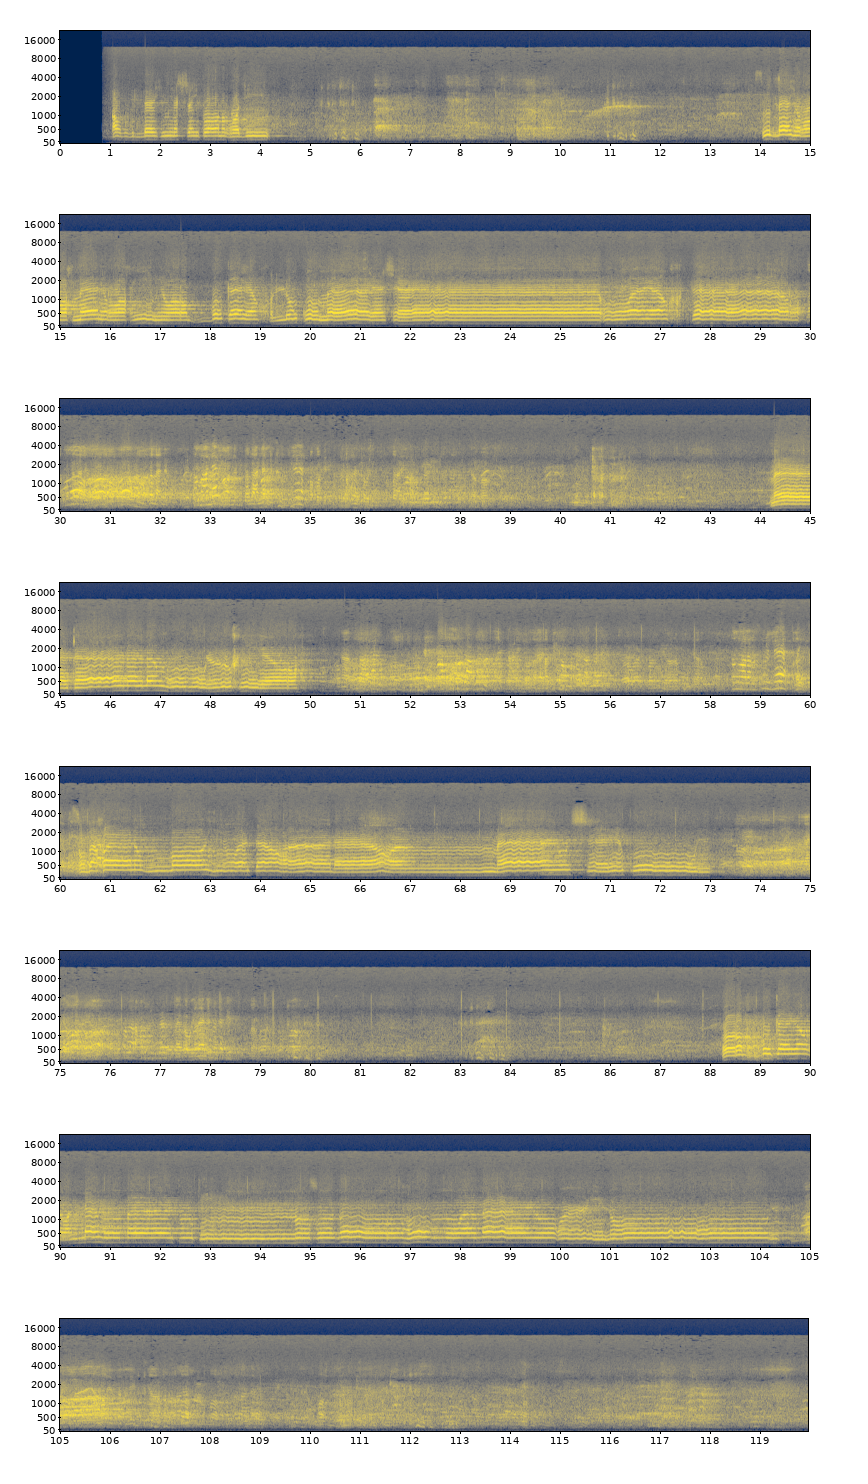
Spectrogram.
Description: دانلود قرائت سوره قصص - استاد محمود طبلاوی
